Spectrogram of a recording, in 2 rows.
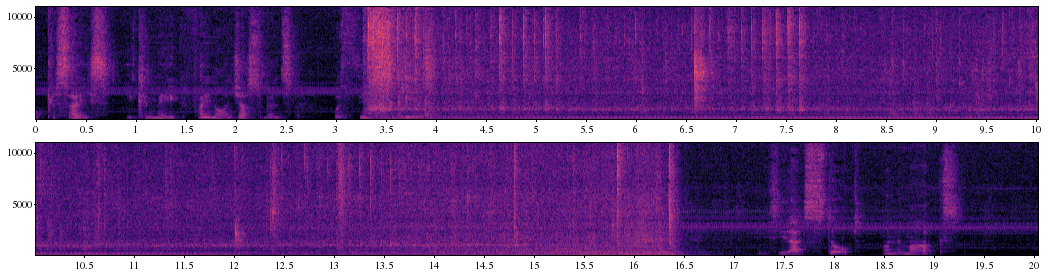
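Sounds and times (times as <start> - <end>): garage door opener motor humming: 3.2 - 17.7.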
